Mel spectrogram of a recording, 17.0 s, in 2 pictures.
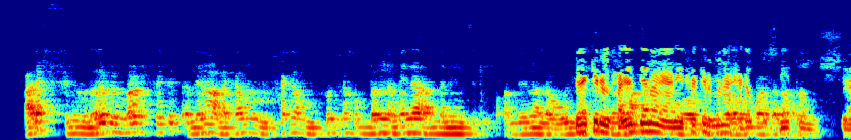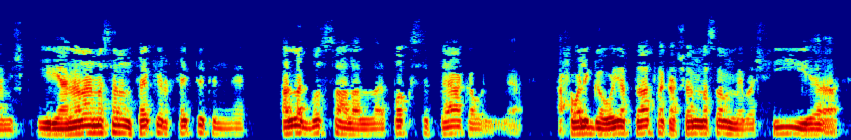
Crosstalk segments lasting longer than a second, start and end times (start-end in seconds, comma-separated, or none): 5.8-8.1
